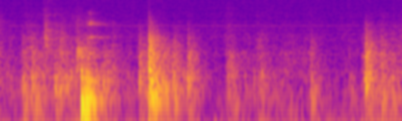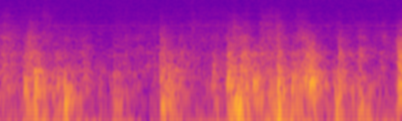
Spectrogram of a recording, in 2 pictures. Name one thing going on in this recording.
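Boots thud on a wooden stepladder.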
